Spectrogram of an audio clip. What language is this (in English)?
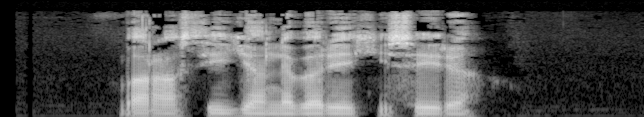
Central Kurdish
